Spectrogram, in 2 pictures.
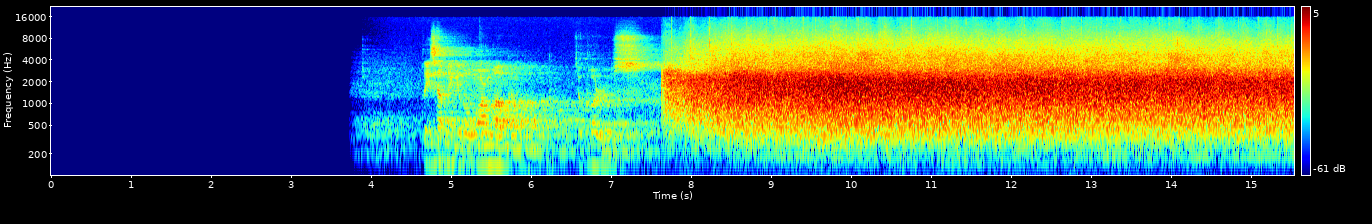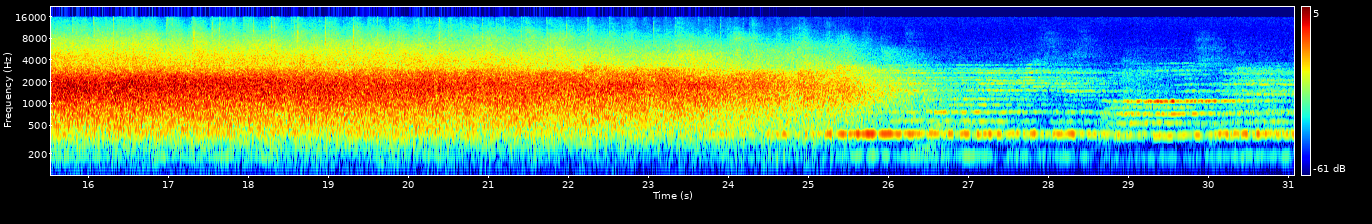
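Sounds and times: audience applauding: 7.6 - 28.4.

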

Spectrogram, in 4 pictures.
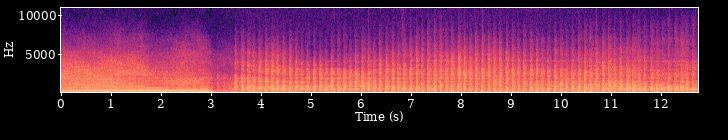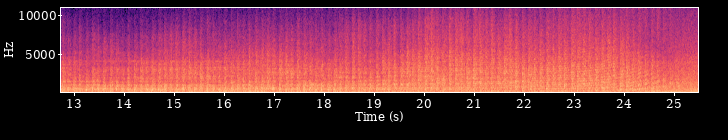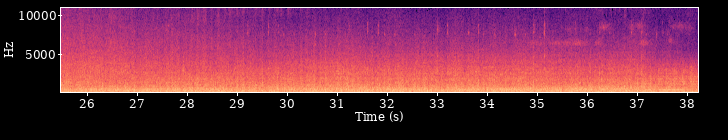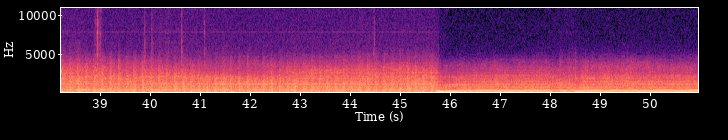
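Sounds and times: steam locomotive passing: 0.0 - 50.9
wheels clicking over rail joints: 3.1 - 45.8.

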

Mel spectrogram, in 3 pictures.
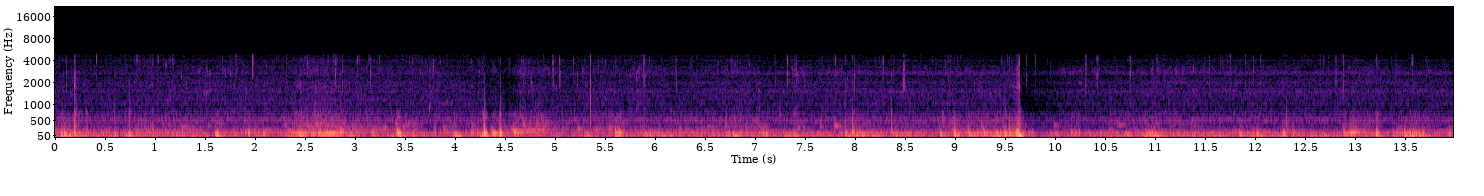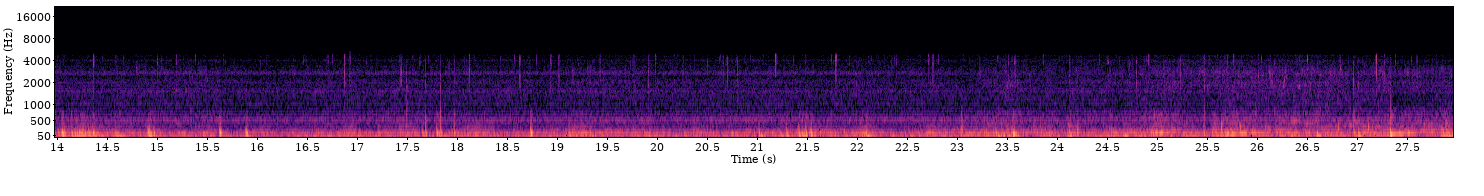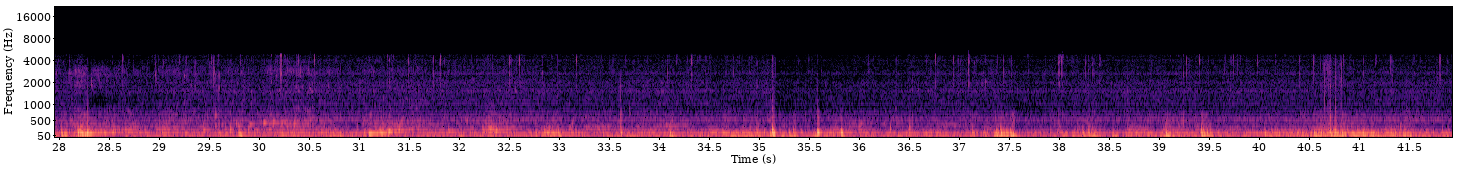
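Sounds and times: faint high hum: 0.0 - 41.9
water sloshing and gurgling: 0.0 - 41.9
low underwater thumps: 1.6 - 5.8.

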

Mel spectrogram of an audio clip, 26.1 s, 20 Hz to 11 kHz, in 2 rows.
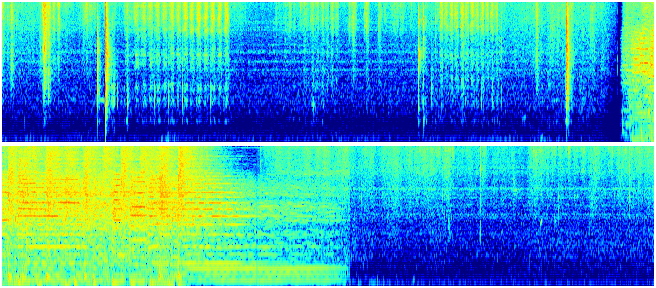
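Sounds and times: fast fine rasping strokes: 2.4 - 4.6, 5.7 - 10.0.

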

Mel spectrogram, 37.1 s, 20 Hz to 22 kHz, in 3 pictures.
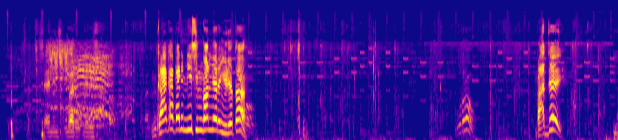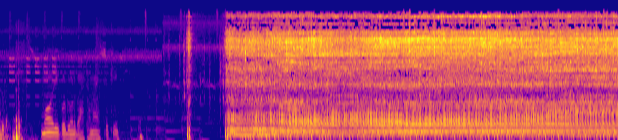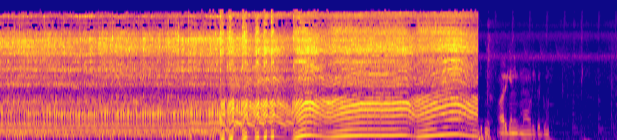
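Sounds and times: chainsaw engine revving: 16.8 - 34.3.

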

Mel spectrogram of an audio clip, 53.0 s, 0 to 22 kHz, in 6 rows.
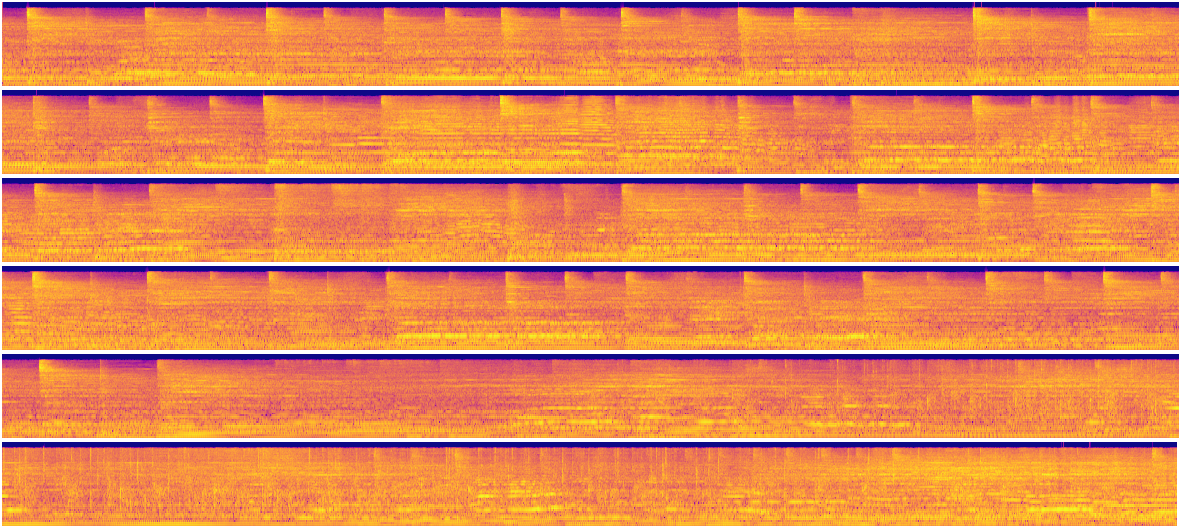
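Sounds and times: amplified band: 0.0 - 52.9
trumpet playing: 0.0 - 52.9
voices singing gospel: 0.0 - 52.9.

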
